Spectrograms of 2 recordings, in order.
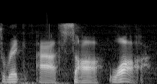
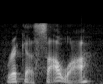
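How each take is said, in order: First: Rikasawa slowly, each syllable given equal weight; equal syllable stress. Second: Said in the usual way. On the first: Shown as a demonstration. Explaining how the Japanese speak, Rikasawa slow with every syllable equal. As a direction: split Rikasawa into evenly enunciated, separated syllables. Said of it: "Every single syllable has the same level of enunciation". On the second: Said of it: "Every single syllable has the same level".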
